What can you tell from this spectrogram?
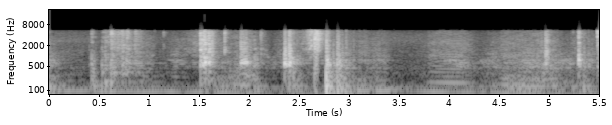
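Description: Two Beyblade Burst spinning tops, Union Achilles and Erase Devolos, whirring in a plastic stadium. A run of sharp clacks comes as they strike each other and the stadium, the loudest between about one and a half and three seconds in, and two more near the end.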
